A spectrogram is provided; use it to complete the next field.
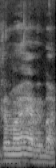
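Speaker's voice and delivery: talking with mouth full, chewing. Greeting everybody on the Thursday before Memorial Day weekend, talking with mouth full, chewing. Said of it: "he has his mouth full of seeds and nuts".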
